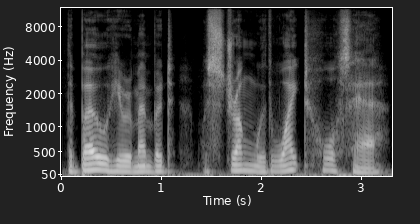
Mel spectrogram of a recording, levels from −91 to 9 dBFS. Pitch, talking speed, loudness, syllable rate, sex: 100 Hz, 165 wpm, -19 LUFS, 5.1 syllables/s, male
